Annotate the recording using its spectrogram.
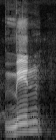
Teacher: یہاں حروف ہلکی کا ورڈ خا ہے آگے, اس لیے ہم نے یہاں ناک میں آواز نہیں پیدا کرنی, ایزی پڑھنا ہے.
